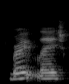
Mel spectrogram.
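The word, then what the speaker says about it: Routledge: book it's published by rout ledge rout ledge classical translations yeah ledge that's how you pronounce it and then I did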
